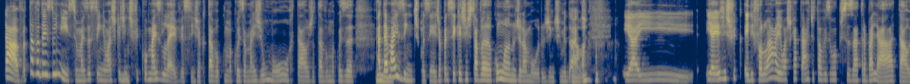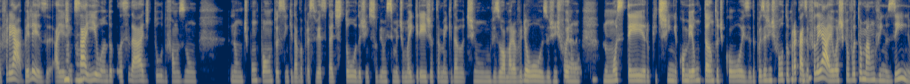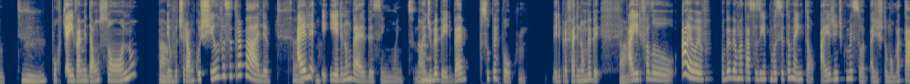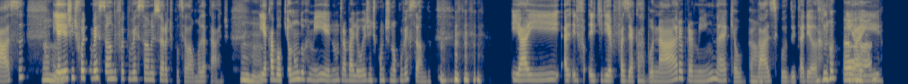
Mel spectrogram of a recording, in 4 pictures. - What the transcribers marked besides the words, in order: laugh; laugh; laugh
- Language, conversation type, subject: Portuguese, podcast, Como você retoma o contato com alguém depois de um encontro rápido?
- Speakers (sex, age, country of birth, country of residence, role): female, 35-39, Brazil, Italy, guest; female, 45-49, Brazil, Italy, host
